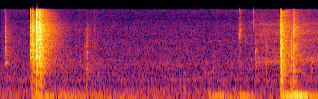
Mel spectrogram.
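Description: Hard plastic PSA graded-card slabs being handled: one short scrape-click about a quarter second in, then faint handling clicks near the end.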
